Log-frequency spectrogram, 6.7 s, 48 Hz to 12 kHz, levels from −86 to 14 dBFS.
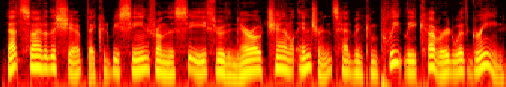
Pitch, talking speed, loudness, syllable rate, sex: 135 Hz, 205 wpm, -18 LUFS, 4.9 syllables/s, male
